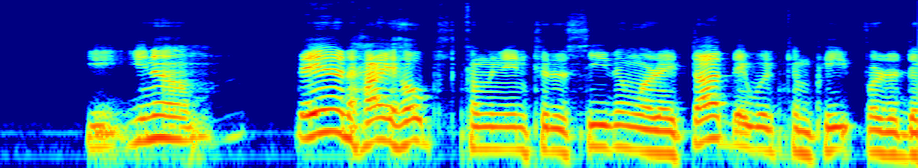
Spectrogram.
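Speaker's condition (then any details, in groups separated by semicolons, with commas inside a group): Cerebral palsy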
